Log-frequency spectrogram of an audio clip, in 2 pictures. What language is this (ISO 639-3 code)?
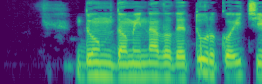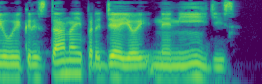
epo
